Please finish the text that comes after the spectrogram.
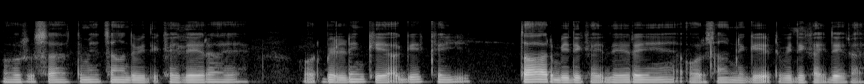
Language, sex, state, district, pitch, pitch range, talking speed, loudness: Hindi, male, Rajasthan, Bikaner, 105 Hz, 100-115 Hz, 195 wpm, -23 LUFS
